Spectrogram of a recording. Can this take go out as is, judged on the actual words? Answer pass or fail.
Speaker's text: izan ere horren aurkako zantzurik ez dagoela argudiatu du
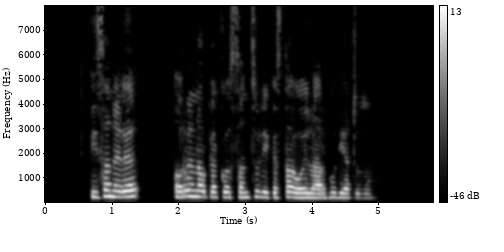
pass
